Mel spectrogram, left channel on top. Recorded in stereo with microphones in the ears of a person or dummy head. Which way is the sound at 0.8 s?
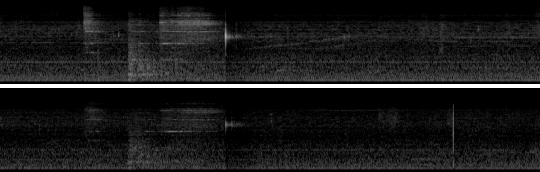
50° left (ahead or behind).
